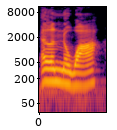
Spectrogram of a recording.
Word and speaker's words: Illinois: It's kind of spelled It's spelled the French way. Elen Noa because you don't pronounce the S.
